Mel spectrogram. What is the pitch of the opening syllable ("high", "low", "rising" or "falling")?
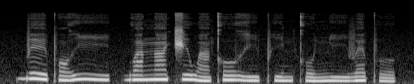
falling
